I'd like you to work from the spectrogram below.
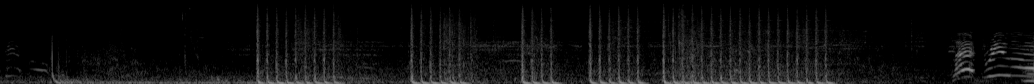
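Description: A medium machine gun in Helldivers 2 fires in several long, rapid bursts separated by short pauses, loud and close, with a voice speaking briefly near the end.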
